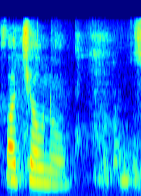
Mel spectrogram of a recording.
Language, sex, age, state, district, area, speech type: Nepali, female, 18-30, West Bengal, Jalpaiguri, rural, read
